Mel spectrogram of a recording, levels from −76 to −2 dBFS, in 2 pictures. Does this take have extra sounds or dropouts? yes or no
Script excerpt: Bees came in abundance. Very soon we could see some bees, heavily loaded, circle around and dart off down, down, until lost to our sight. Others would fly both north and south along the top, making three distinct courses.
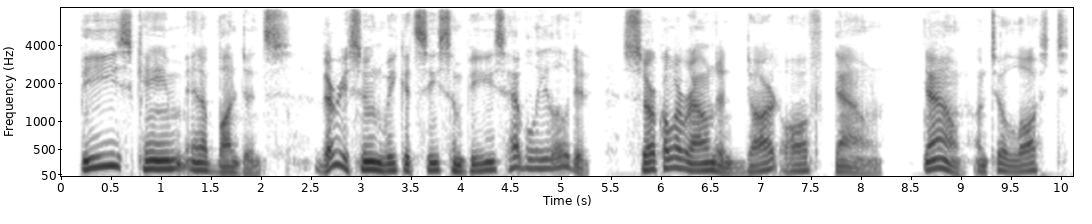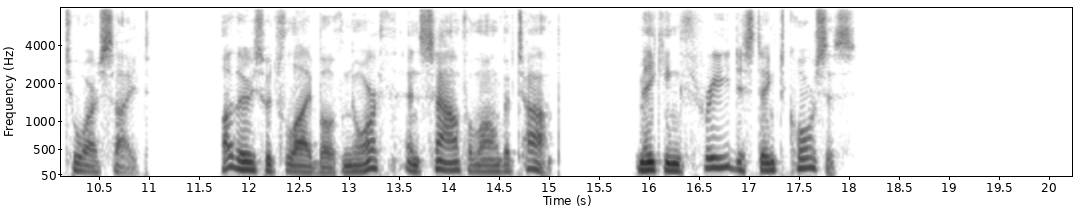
no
